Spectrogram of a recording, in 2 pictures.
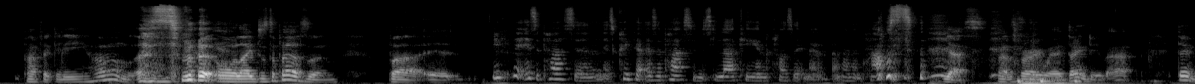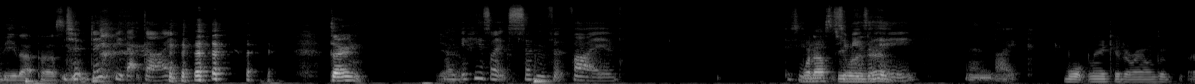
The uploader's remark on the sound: APOLOGIES ONCE AGAIN FOR AUDIO.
